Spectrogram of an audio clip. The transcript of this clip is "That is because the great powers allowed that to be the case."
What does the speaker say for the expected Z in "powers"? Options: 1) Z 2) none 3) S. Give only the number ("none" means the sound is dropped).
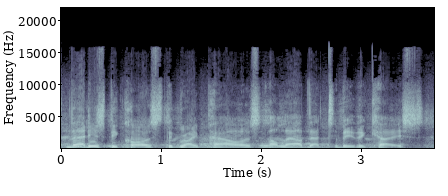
1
